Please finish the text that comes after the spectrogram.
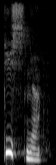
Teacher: Під впливом наступного м'якого тверді стають також м'якими, як у слові «пісня», «ні-ня». М'який і своєю м'якостю впливає на попередній сусідній «си». Тому ми чуємо «пісня».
